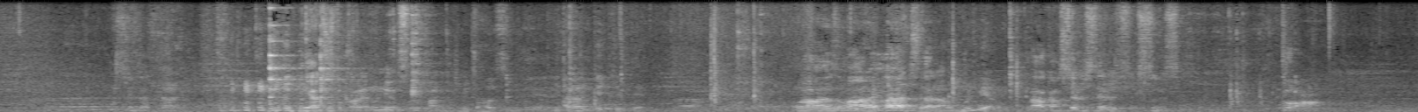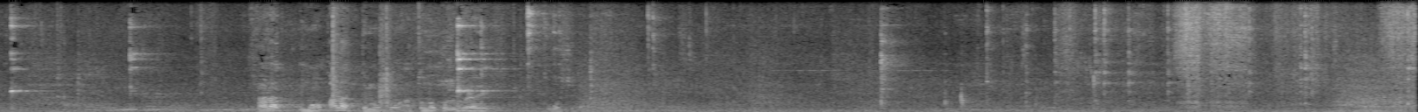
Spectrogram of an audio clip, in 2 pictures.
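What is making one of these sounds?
Chopsticks and spoons clink against bowls and plates.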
